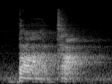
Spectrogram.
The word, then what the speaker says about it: bata: After that, bata. Bata. B-A-T-A. Bata. The tone that goes with that helps you pronounce it properly, will be do, do. Ba, ta, do, do.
